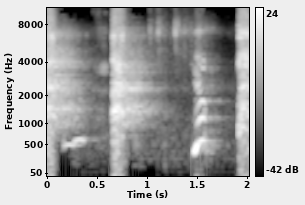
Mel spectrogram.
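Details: A 9-year-old female Pekingese gives sharp, harsh yips broken by a short rising whine, her excited "cry" when asked whether she wants to go for a ride.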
